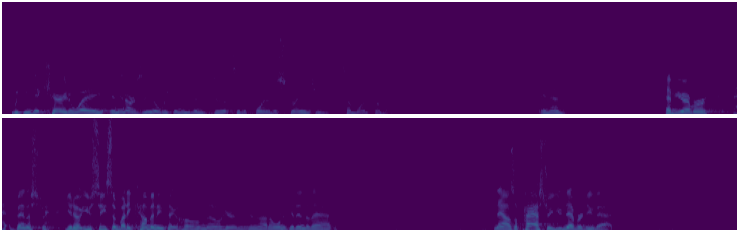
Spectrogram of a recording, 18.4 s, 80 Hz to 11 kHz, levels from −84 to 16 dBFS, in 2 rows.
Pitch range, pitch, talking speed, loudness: 120-175 Hz, 140 Hz, 180 wpm, -62 LUFS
